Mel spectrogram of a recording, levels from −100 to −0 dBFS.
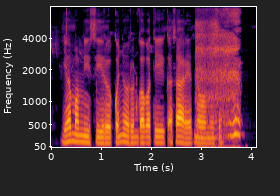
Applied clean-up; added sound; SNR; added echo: classical method spectral subtraction.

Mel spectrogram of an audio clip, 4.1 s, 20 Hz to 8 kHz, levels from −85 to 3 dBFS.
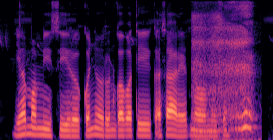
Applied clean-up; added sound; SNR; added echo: none; Breathing; 4 dB; none.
